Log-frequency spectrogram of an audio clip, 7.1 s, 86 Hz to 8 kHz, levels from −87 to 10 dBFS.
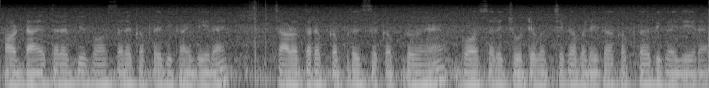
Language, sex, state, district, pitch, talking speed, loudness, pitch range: Hindi, male, Uttar Pradesh, Hamirpur, 95 Hz, 245 wpm, -26 LUFS, 95-100 Hz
